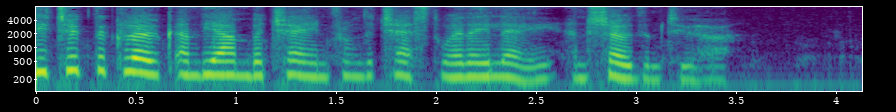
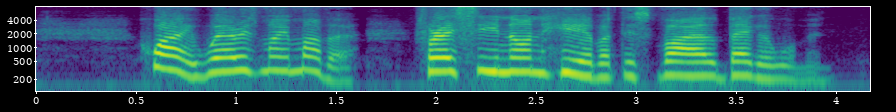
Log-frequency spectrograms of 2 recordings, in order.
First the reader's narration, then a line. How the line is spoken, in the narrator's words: he laughed scornfully, and said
